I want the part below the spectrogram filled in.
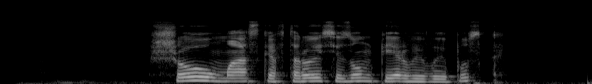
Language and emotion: Russian, neutral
